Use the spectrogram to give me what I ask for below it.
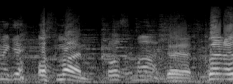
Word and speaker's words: Uthman: Osman. Osman. Yeah. But I like to benefit. Spell it for me.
